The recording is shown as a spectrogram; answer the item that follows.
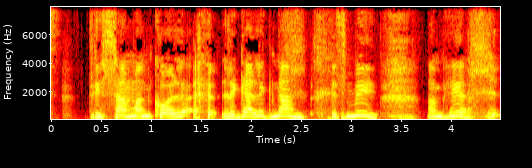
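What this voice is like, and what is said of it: Poor French accent sounding Spanish. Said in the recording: “Should be French. ... But that's a bit Spanish accent. ... I'm not the best with accents.”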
